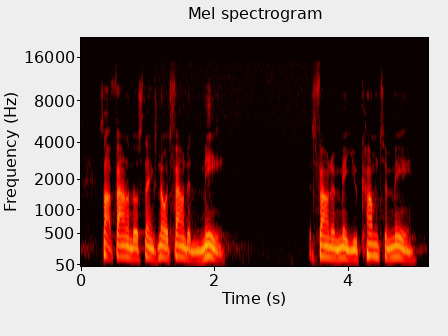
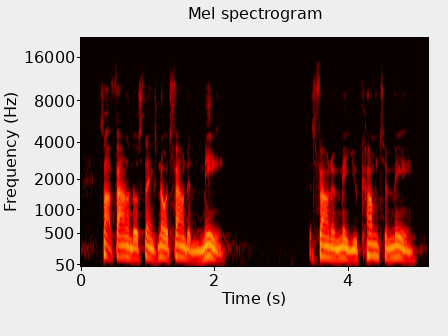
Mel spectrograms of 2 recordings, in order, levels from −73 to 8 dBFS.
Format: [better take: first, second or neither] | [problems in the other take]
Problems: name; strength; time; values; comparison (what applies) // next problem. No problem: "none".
second | hiss; faint; from 1 to 3.5 s; 25 dB below the speech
